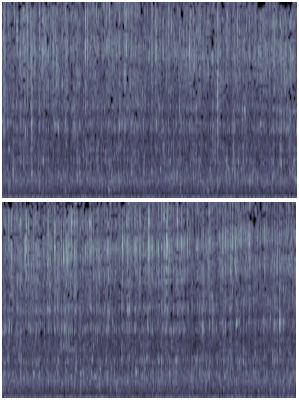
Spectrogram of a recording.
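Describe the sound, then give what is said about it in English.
A small waterfall trickles and splashes steadily, a continuous bright wash of running water, with no voices or other sounds breaking through. “although these are small waterfalls, they are still waterfalls and just as integral to the environment around us.”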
